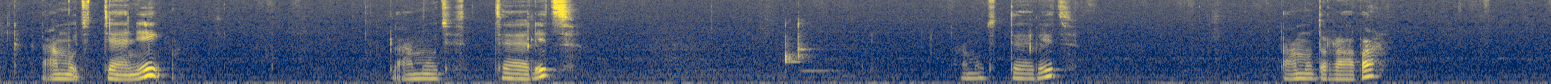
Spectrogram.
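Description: A crochet hook softly works through yarn.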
